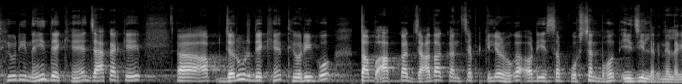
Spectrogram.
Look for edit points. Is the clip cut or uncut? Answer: uncut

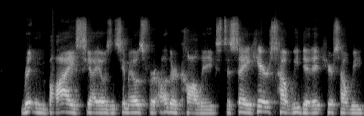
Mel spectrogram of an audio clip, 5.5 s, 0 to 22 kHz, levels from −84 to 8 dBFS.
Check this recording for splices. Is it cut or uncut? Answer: uncut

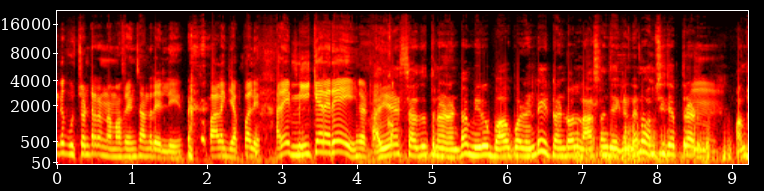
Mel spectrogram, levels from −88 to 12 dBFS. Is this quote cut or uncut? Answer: cut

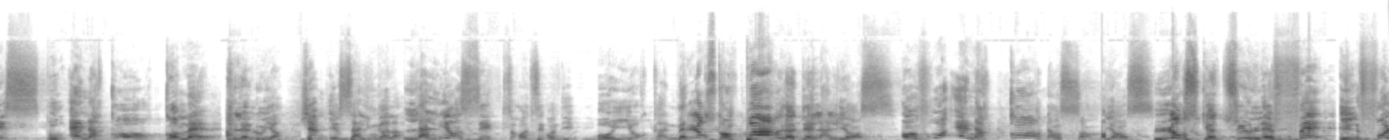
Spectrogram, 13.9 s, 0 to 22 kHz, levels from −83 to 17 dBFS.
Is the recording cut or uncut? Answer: cut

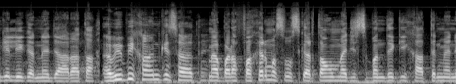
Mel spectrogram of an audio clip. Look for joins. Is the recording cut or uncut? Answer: cut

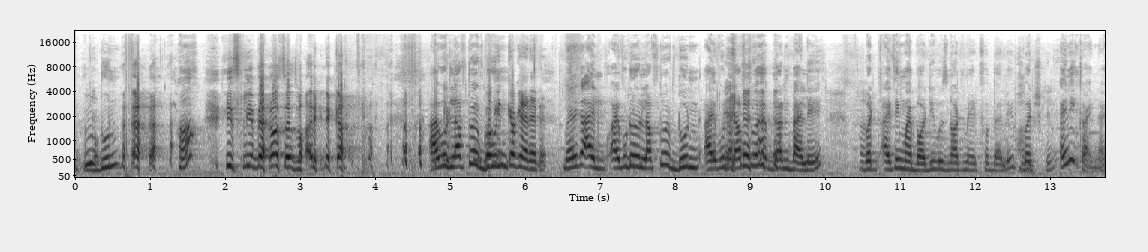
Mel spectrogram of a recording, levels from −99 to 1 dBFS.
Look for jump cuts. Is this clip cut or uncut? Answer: uncut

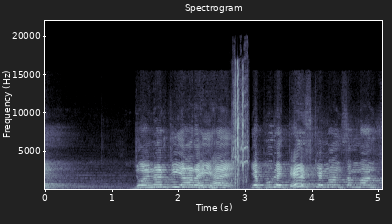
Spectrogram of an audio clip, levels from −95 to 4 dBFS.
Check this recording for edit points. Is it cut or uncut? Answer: cut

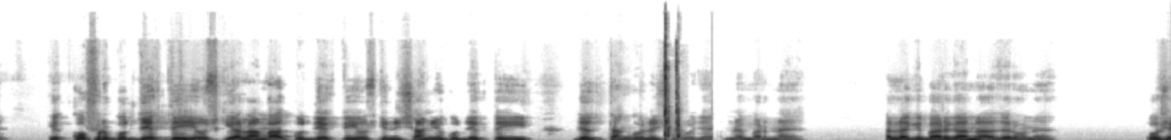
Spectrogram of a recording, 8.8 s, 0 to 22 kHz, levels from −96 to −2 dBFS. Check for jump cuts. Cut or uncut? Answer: cut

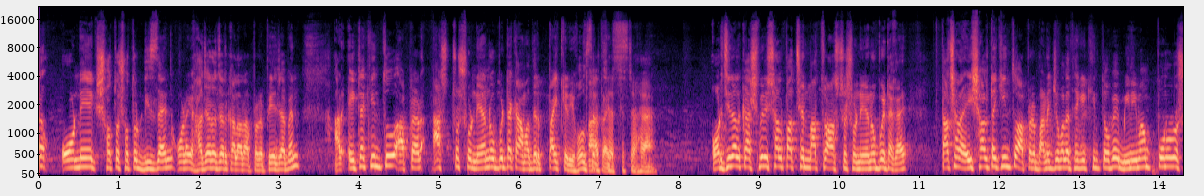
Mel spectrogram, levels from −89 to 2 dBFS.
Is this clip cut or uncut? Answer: uncut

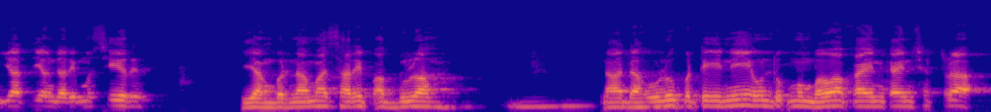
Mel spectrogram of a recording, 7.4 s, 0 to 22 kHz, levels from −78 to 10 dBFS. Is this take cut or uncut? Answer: uncut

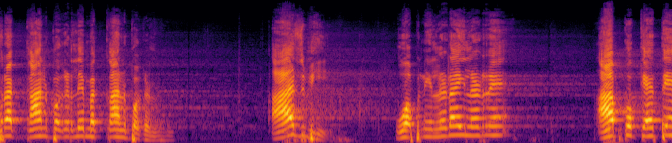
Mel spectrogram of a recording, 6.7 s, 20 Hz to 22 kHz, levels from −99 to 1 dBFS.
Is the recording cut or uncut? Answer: uncut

